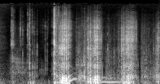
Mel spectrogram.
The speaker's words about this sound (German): Oh, jetzt krümel ich auf den Tisch.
